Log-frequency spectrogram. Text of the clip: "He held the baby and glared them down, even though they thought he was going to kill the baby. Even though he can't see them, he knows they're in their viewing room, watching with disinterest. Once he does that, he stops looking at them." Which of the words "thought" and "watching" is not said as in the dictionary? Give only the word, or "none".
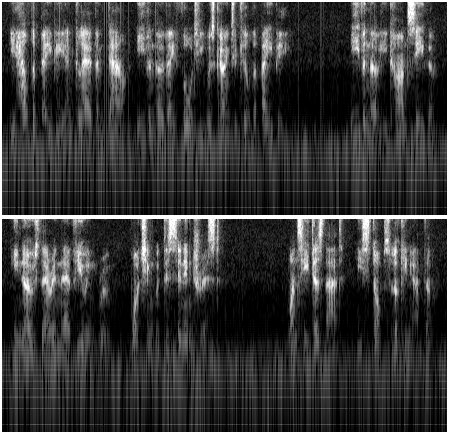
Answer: none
